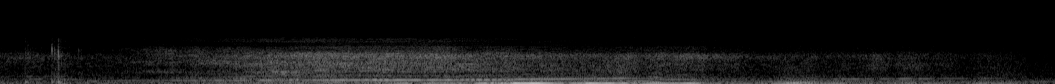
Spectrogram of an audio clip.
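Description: A sports car engine roars as the car speeds past and fades away.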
